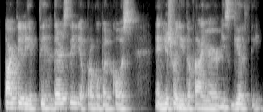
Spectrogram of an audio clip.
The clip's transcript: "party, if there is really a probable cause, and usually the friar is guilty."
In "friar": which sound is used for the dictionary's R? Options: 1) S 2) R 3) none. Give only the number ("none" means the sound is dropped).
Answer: 2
